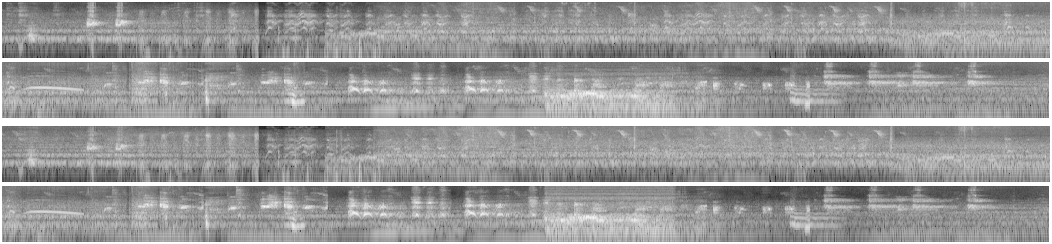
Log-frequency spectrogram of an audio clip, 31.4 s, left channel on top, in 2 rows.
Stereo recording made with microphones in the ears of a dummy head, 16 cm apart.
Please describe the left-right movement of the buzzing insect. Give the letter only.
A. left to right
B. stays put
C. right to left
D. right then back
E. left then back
C.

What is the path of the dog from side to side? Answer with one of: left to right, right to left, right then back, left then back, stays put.
right then back.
